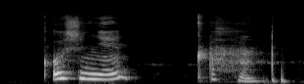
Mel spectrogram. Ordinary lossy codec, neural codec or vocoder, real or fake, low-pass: MP3, 64 kbps; codec, 44.1 kHz, 7.8 kbps, Pupu-Codec; fake; 10.8 kHz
